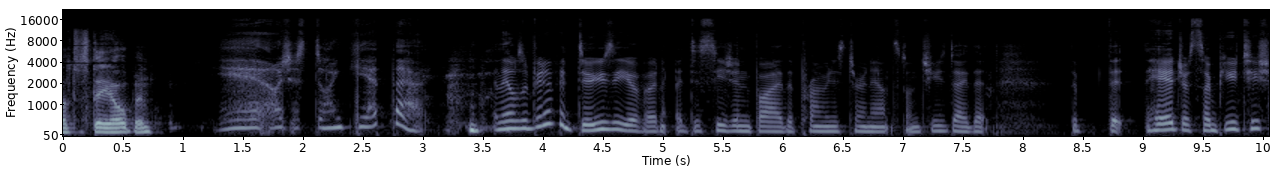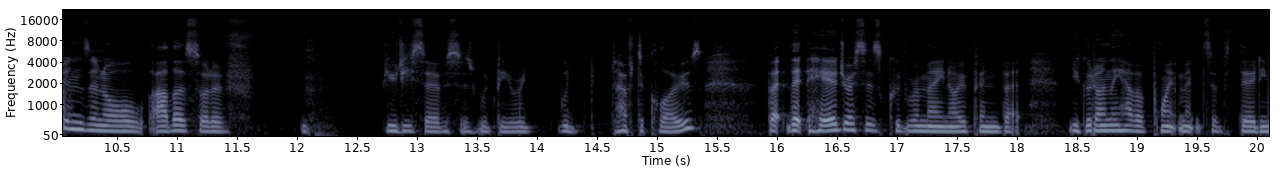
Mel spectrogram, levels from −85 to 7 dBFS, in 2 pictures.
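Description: Overlapping chunks: the speech was handled in blocks of 3.0 s, and each new block begins about 6.5 ms before the previous one finished, so that tiny slice plays twice at every join. The result is a brief click or stutter at 1.84 s (just before "just don't get that"), 4.85 s (before "an a decision by"), 13.87 s (between "beauty services would be" and "would have to close") and 16.87 s, spaced at the chunk interval.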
